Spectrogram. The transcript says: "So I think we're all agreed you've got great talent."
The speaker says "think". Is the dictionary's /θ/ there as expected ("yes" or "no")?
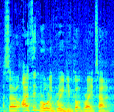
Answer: yes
